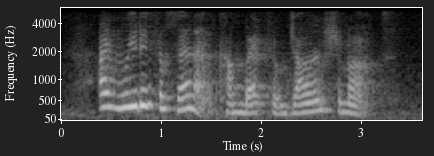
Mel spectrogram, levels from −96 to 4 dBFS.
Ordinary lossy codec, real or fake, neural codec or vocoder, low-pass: none; fake; codec, 16 kHz, 1.1 kbps, Voila-Tokenizer; 5.4 kHz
